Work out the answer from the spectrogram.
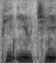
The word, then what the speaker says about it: put: pronunciation of put, P-U-T, is like oh, put. But when we come to like but, B-U-T, but, say put and but. Why? Because of the phonetics.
